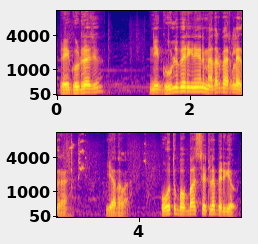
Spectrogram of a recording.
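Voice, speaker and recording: A man's voice: medium pitch, expressive, fast talker, faint music behind, lightly acted. An actor playing a man who mocks and scolds others, with a Telugu accent. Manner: mocking, scolding. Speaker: comic film character. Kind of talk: Telugu film comedy acting.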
